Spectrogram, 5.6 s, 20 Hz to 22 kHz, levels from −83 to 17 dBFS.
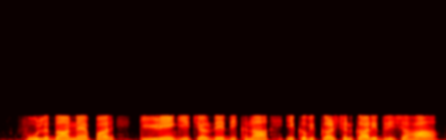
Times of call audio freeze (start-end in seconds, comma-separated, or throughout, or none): none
